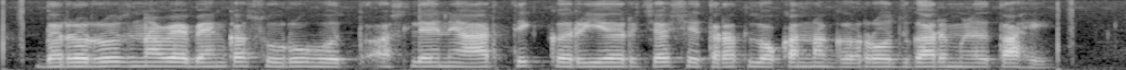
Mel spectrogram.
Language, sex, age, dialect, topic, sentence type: Marathi, male, 25-30, Standard Marathi, banking, statement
